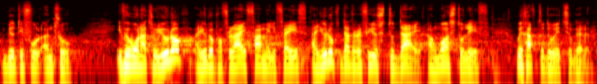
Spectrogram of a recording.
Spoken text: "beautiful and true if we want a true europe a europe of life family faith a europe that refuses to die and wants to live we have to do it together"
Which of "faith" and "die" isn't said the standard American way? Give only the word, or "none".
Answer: none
